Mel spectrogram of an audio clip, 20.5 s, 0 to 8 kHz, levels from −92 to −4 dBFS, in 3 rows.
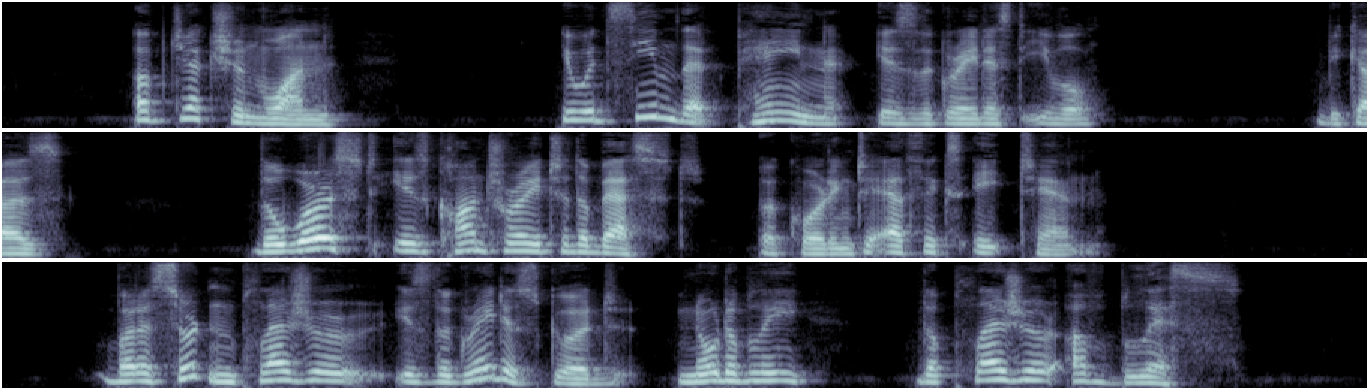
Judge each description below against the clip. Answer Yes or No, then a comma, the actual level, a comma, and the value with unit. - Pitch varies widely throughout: Yes, wide, 7.7 semitones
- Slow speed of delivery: Yes, slow, 105 wpm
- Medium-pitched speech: Yes, medium, 165 Hz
